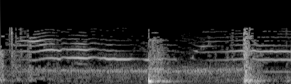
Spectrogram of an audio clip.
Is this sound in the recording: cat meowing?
yes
